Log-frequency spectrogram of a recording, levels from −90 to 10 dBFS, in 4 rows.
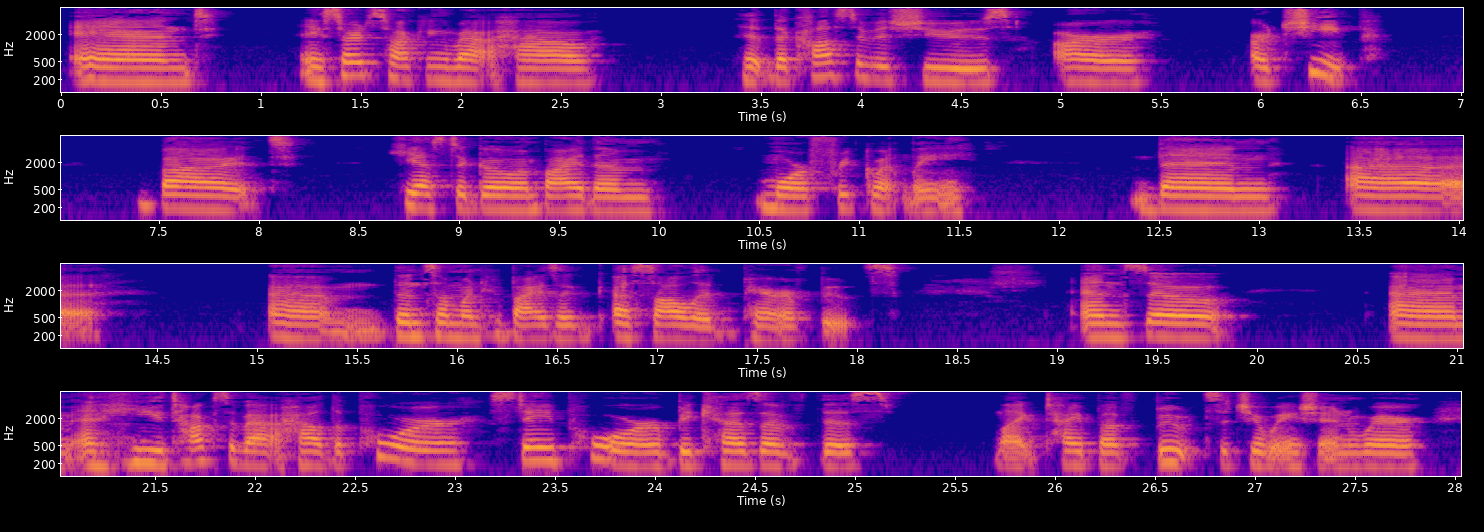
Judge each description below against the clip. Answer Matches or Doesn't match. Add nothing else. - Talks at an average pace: Doesn't match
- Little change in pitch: Matches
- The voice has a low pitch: Doesn't match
